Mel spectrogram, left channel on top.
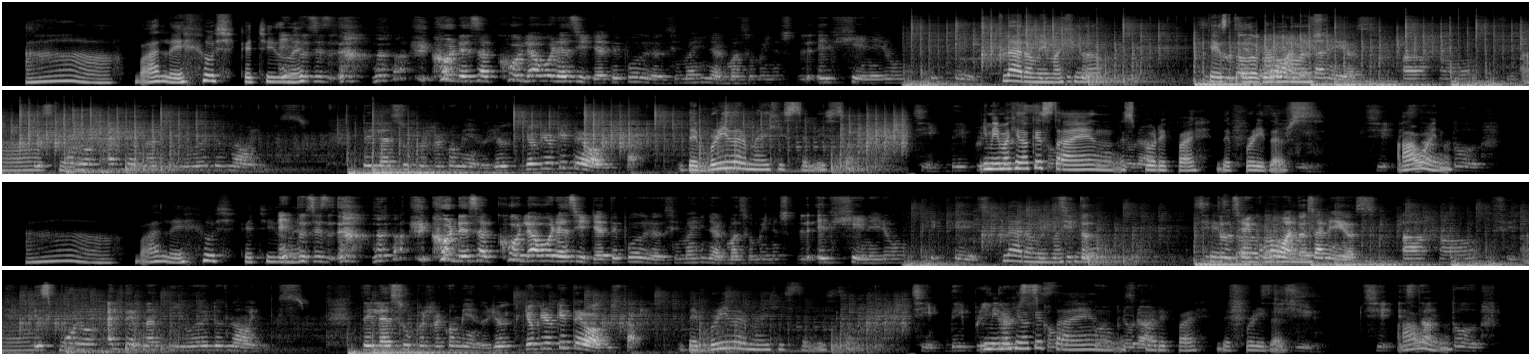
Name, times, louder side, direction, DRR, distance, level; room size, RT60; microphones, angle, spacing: voice 1, 0.2-3.0 10.0-11.0 12.1-13.2 15.2-16.1 22.0-24.0 25.0-28.5 29.2-29.8, left 6 dB, 45° left, 0.3 m, -26 dB
voice 2, 2.8-9.1 9.4-9.9 10.3-10.9 11.9-13.7 14.0-21.6 24.4-25.4 25.7-25.9 26.2-26.9 27.5-27.7 28.0-28.4 28.9-30.2, right 3 dB, 75° right, 1.9 m, -28 dB
sound 1, 9.0-18.0 18.6-24.3, left 4 dB, 75° left, 0.8 m, -31 dB
8.0 x 5.4 x 2.5 m
head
